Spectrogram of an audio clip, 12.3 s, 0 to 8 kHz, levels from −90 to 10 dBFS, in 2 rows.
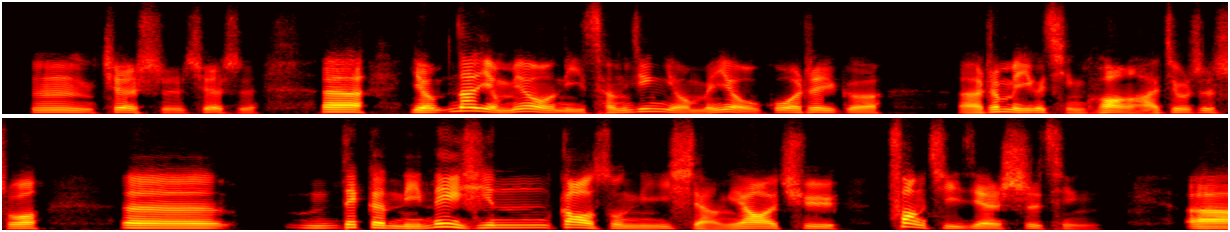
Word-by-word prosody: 嗯， 150 -4 -5
确 155 - 0
实 105 -5 -14
确 - - -6
实。 - - -15 0.3
呃， 160 -1 +7 0.2
有 150 -1 +4
那 240 +11 +5
有 - - +3
没 - - -4
有 190 -8 +2
你 110 -3 -9
曾 120 +6 -7
经 195 +3 -4
有 - - -3
没 95 - -6
有 - - -1
过 150 +7 -2
这 145 -1 -3
个 110 -3 -5 0.3
呃， 110 +1 -1
这 170 - +1
么 160 -5 0
一 130 - -2
个 130 - -1
情 105 -4 -11
况 125 +8 +3
啊， - - -4
就 130 -2 -6
是 130 +2 -9
说， 135 +1 0 0.4
呃， 155 -2 +5 0.6
那 205 - +5
个 180 -3 +5
你 130 -5 -3
内 235 - +5
心 180 +2 -4
告 185 -2 +5
诉 135 -1 -7
你 115 +1 -9
想 95 -7 -5
要 135 +1 +4
去 125 0 -6 0.2
放 - - +6
弃 140 - -9
一 - - -8
件 115 -1 -1
事 125 0 -6
情， 90 -4 -18 0.4
呃， 130 - +2
140 Hz, 245 characters per minute, -23 LUFS, 120-160 Hz, 0.6 s, 呃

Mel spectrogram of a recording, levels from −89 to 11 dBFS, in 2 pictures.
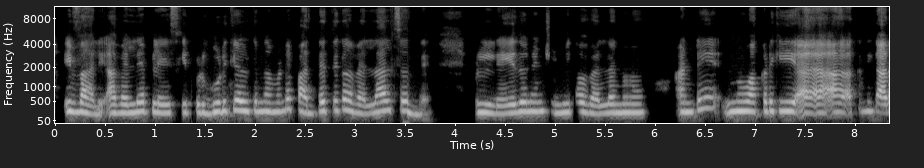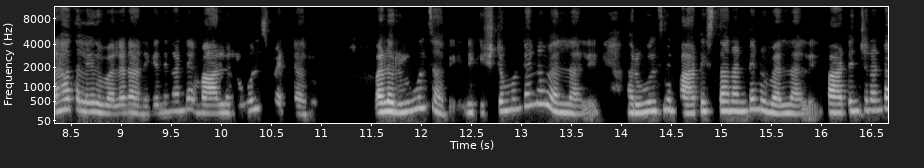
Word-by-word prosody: ఇవ్వాలి. 220 -6 +3
ఆ - - +4
వెళ్ళే 210 +3 +4
ప్లేస్‌కి. 205 0 -1
ఇప్పుడు 205 -1 -2
గుడికేళ్తున్నామంటే 235 +1 +3
పద్ధతిగా 240 +6 +1
వెళ్ళాల్సిందే. 230 -1 0 0.7
లేదు 200 +5 +1
"నేను 235 +1 +1
చున్నీతో 215 +3 -2
వెళ్ళను" 205 +3 +1 0.5
అంటే 225 +6 0 0.3
నువ్వు 240 0 +6
అక్కడికి 240 +1 -1 0.2
అ - - +6 0.2
అ - - +3
అ - - +4
అక్కడ 235 - -14
నీకరహత 235 +6 +1
లేదు 225 -1 0
వెళ్ళడానికి. 195 -1 -4
ఎందుకంటే 240 +6 -8
వాళ్ళ 195 +1 +1 0.2
రూల్స్ 265 +9 -7
పెట్టారు. - - -10 0.6
వాళ్ళ 225 +2 +7
రూల్స్ 290 +6 -1
అవి 175 - -12
నీకు 210 -1 -6
ఇష్టం 245 +5 -2
ఉంటే 300 +6 -5
నువ్వు 415 -2 0
వెళ్ళాలి. 205 -2 -3 0.3
ఆ - - -4
రూల్స్‌‌ని 245 +4 0
పాటిస్తానంటే 240 +5 +1
నువ్వెళ్ళాలి, 200 -4 -1 0.2
పాటించనంటే 245 +6 -1
230 Hz, 140 wpm, -23 LUFS, 205-245 Hz, 0.7 s, వాళ్ళ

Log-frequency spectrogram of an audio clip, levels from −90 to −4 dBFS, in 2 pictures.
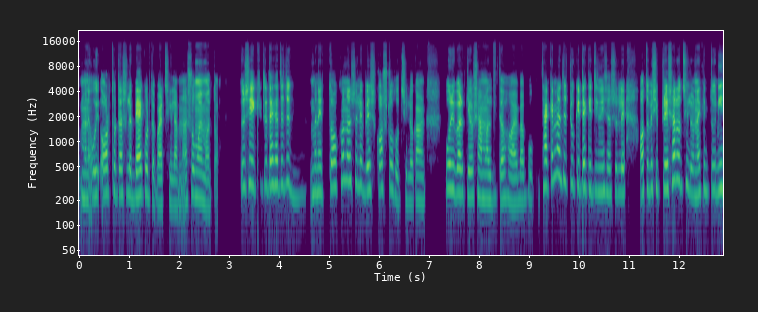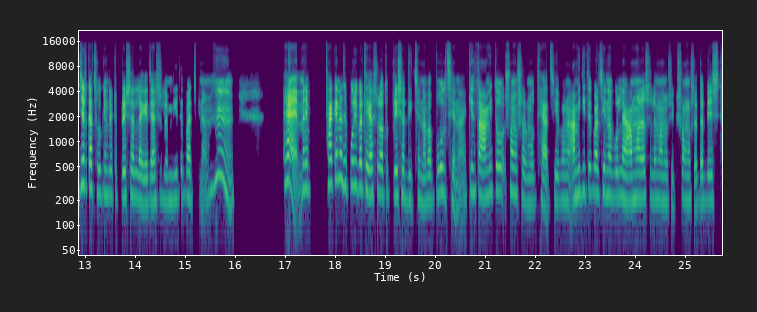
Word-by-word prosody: মানে 210 - -2
ওই 225 - -1 0.2
অর্থটা 245 0 -4
আসলে 230 -2 -2
ব্যয় 225 +2 +11
করতে 230 -5 -7
পারছিলাম 180 -1 -2
না - - -4
সময় 220 -3 +3
মত। 170 - -3 0.5
তো - - -7
সেই 310 -1 +11
ক্ষেত্রে 290 +2 -6
দেখা 305 +1 +4
যায় 305 0 -4
যে - - +7
উ - - -24 0.4
মানে 250 0 +1 0.2
তখন 290 +5 -5
আসলে 315 -3 -6
বেশ 265 +1 0
কষ্ট 275 +1 -3
হচ্ছিল। 195 0 -8
কারণ 195 -1 -2 0.5
পরিবারকেও 240 -5 +2
সামাল 210 -1 -3
দিতে 205 -2 -6
হয় 185 -1 -3
বা 195 - -4
প - - -34 0.3
থাকে 295 +3 +5
না - - +2
যে 340 - 0
টুকিটাকি 280 -3 +3
জিনিস, 250 0 -4
আসলে 240 0 -2 0.4
অত 255 - -6
বেশি 275 0 -2
প্রেশার 275 +6 +5
ও - - -1
ছিল 300 - -9
না। - - +3
কিন্তু 260 -1 -12
নিজের 295 +2 +6
কাছেও 265 -4 +3
কিন্তু 230 -1 -3
একটা 225 0 -13
প্রেশার 220 +1 +2
লাগে 180 -2 +2
যে - - +3
আসলে 200 0 -9
আমি 200 - -14
দিতে 210 +2 -10
পারছি 215 -1 -2
না - - -5 0.2
হুম? 390 0 +2 1.2
হ্যাঁ 345 - +12
মানে 275 +1 +4 0.4
থাকে 310 +3 +8
না - - +3
যে - - -7
পরিবার 295 -2 +2
থেকে 230 -2 +5
আসলে 245 -1 -2
অত 240 - -11
প্রেশার 225 -1 +2
দিচ্ছে 200 +1 -7
না 175 - -3
বা - - -3
বলছে 245 -2 -3
না। - - -6 0.2
কিন্তু 245 0 -3
আমি 225 +3 -2
তো - - -1 0.2
সমস্যার 235 -6 -5
মধ্যে 185 +1 -12
আছি। 205 - -8
এবং 200 +1 -13 0.2
আমি 220 +3 -1
দিতে 250 0 -5
পারছি 240 0 0
না - - +1
বলে 215 -1 -2 0.2
আমার 210 +1 0
আসলে 210 -2 -8
মানসিক 190 -1 -9
সমস্যাটা 195 -2 -5
বেশ 200 +1 +1
235 Hz, 205 wpm, -23 LUFS, 205-275 Hz, 1.2 s, হ্যাঁ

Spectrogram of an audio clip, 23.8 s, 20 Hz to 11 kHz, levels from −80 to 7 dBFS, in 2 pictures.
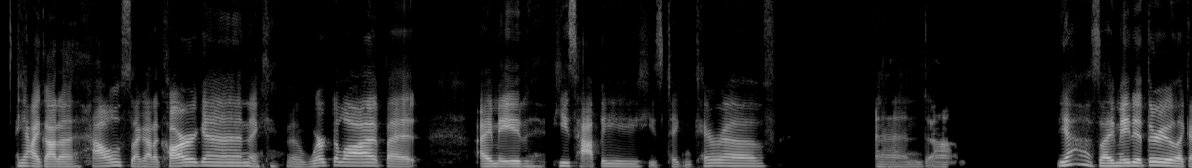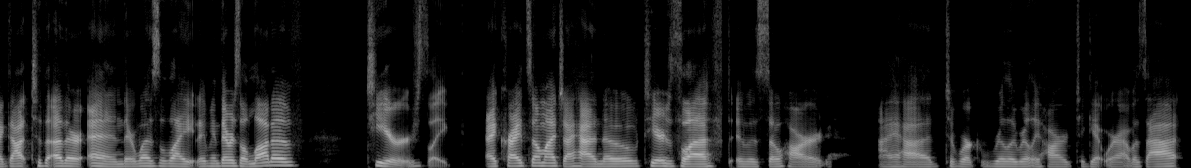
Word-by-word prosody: Yeah, 190 -1 -2
I 170 -2 +5
got 160 0 +5
a 155 0 +1
house, 180 +6 -1
I - - -1
got 155 -2 0
a - - -3
car 185 +7 +6
again, 205 -2 0
I 170 -4 -3 0.3
ca 150 - -10
worked 200 +10 -2
a - - 0
lot, 210 -1 +4
but 160 -3 0 0.6
I 170 0 +2
made 165 -1 0
he's 195 0 -4
happy, 170 -5 -2
he's 155 - -15
taken 145 -1 -13
care 195 +2 -4 0.3
of 180 +1 -16 1.0
and, 150 -2 -11
um 145 - -7 1.1
Yeah, 265 +4 -1
so 190 -3 -1
I 180 - +5
made 200 +2 +5
it 200 -1 +3
through, 220 -3 +6
like, 170 -2 +1
I - - +1
got 170 +1 +2
to 195 - -7
the 180 -1 0
other 175 -2 +3
end, 165 -4 +1
there 160 0 -3
was 180 +1 -2
a 175 - -7
light, 165 -2 -1
I 165 - -4
mean, 175 0 -7
there 185 0 +3
was 185 -1 -1
a 170 - +2
lot 180 +6 +3
of 225 0 +1 0.7
tears, 195 -1 -1
like, - - -9 0.3
I 165 +1 +4
cried 185 +1 +3
so 200 0 0
much, 190 -2 +2
I 160 0 +2
had 160 -2 +3
no 165 +1 -2
tears 180 -2 -2
left, 160 +1 +2
it - - -6
was 155 -1 -8
so 155 0 -4
hard. - - -3 0.5
I 145 - -8
had 145 +1 -3
to 160 - -11
work 145 -2 -5
really, 160 -1 -7
really 155 - -6
hard 150 0 -7
to 155 - -17
get 150 -2 -9
where - - -7
I 145 - -6
was 145 -1 -10
at, 160 +3 +1
170 Hz, 195 wpm, -24 LUFS, 160-195 Hz, 1.1 s, car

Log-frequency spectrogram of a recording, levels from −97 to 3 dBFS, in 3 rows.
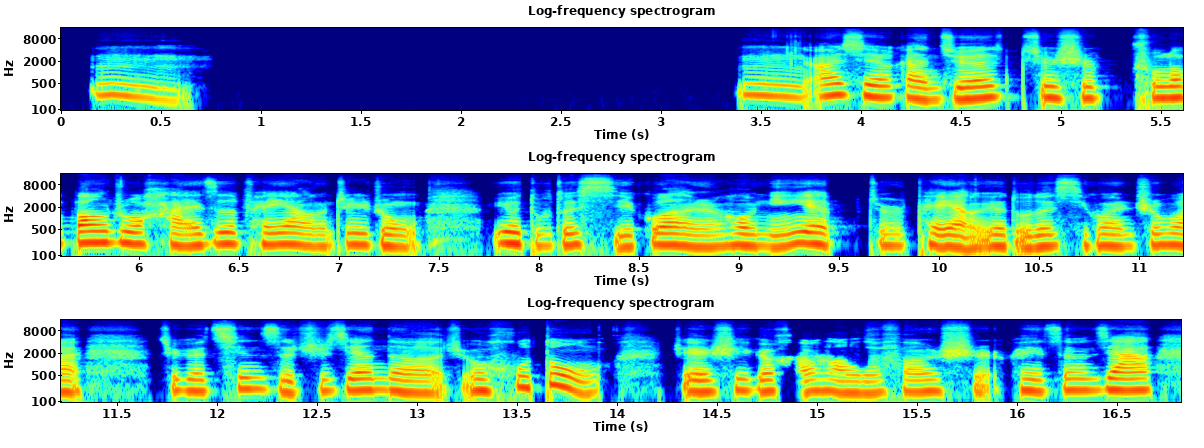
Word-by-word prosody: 嗯。 220 -8 -6 2.7
嗯， 235 -4 -4
而 235 +2 +3
且 235 -4 +2
感 205 -4 +1
觉 195 +3 +3
就 215 - -1
是 200 0 -2
除 210 - -2
了 210 0 +5
帮 220 +2 +6
助 220 -2 +3
孩 190 -3 0
子 210 +2 +2
培 205 -1 -1
养 190 -3 +1
这 195 +1 -1
种 180 -3 0 0.3
阅 215 0 +4
读 185 -2 -7
的 190 +1 0
习 180 -3 -4
惯， 190 +1 +3
然 175 +1 -1
后 190 -1 +3
您 180 +1 -1
也 210 -2 +5 0.2
就 - - -5
是 185 - -3
培 180 -3 +1
养 170 -3 +3
阅 180 - +2
读 175 - -1
的 175 +2 +2
习 185 0 -7
惯 180 -1 0
之 185 +2 -3
外， 190 -2 +1 0.3
这 - - -6
个 195 -1 0
亲 220 +3 -3
子 190 -5 -2
之 190 +3 -7
间 205 +1 +1
的 180 -4 +1
这 230 - -11
个 200 - +3
互 235 +5 -1
动， 230 -9 +2 0.4
这 - - -1
也 185 - +4
是 185 +2 -4
一 200 - -3
个 190 -1 +2
很 190 0 -3
好 175 -2 +1
的 170 0 -2
方 185 +1 -2
式， 190 - -6
可 205 - -2
以 190 - 0
增 205 +1 -2
加 205 0 +4
195 Hz, 225 characters per minute, -20 LUFS, 185-210 Hz, 2.7 s, 帮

